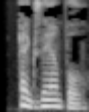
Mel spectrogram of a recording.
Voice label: "Example", English

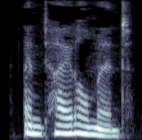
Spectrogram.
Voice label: "Entitlement", English

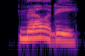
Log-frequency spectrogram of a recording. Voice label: "Melody", English

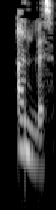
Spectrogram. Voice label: "Unless", English

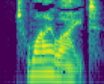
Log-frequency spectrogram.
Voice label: "Twilight", English

